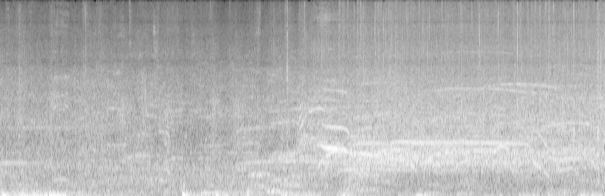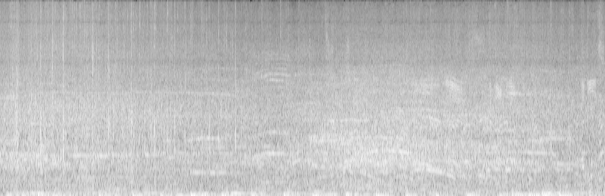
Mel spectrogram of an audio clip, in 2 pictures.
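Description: A large convention crowd roars steadily right before a Force Awakens trailer starts, a dense wash of cheering, clapping and excited shouts that holds loud for the whole stretch, with scattered whoops rising above the din.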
